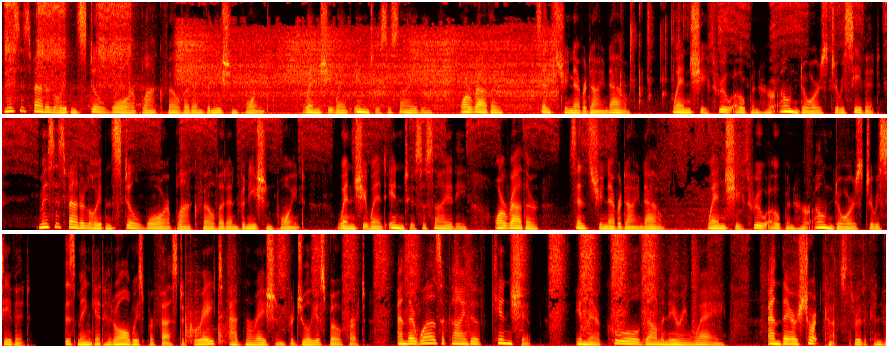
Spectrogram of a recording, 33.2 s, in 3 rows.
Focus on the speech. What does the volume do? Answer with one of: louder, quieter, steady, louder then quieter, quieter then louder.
steady.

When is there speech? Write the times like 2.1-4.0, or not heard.
0.0-33.1.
